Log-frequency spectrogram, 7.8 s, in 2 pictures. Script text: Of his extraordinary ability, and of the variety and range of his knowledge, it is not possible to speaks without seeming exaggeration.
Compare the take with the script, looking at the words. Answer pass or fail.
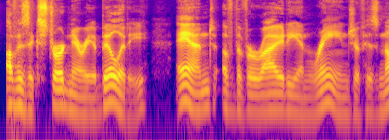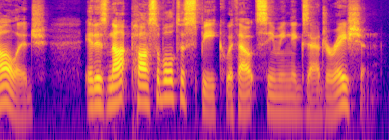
fail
